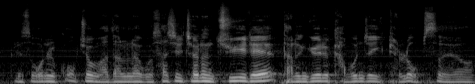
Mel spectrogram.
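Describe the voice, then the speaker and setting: A man speaks at a fairly quick pace in a medium pitch with ordinary pitch variation. Audible room echo surrounds his voice. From Gangwon Province, Korea. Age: 60s. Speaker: pastor. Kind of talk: sermon. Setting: church.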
